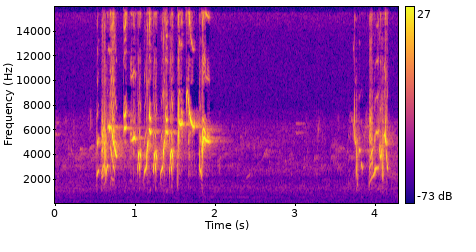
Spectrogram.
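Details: Captive-bred baby European goldfinch giving a rapid run of about ten quick, tinkling chirps, followed after a pause by a shorter burst of two or three twittering notes.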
